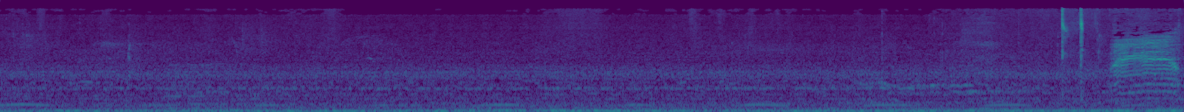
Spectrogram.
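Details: Calico cat meowing loudly, apparently wanting to tell its owner something; a single harmonic meow arrives near the end over steady low rumbling background noise, with faint soft repeated low tones before it.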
